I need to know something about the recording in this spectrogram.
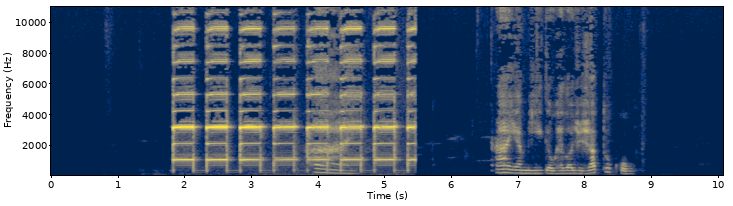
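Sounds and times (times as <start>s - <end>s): alarm clock beeping: 1.8s - 5.5s
person's voice: 3.9s - 4.7s, 6.6s - 8.8s.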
